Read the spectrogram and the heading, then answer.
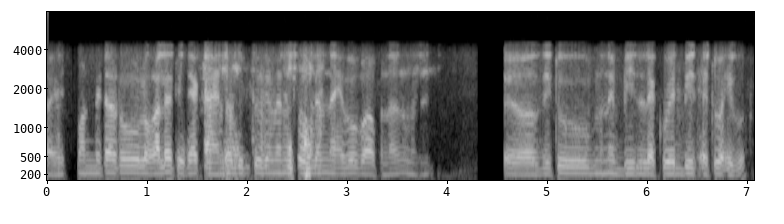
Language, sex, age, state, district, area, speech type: Assamese, male, 18-30, Assam, Charaideo, rural, conversation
